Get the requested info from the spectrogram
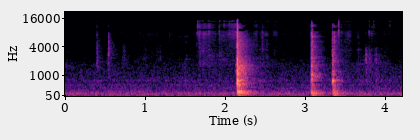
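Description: Three short, sharp knocks on a hard surface: one loud knock about halfway through, then two more in quick succession about a second later.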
